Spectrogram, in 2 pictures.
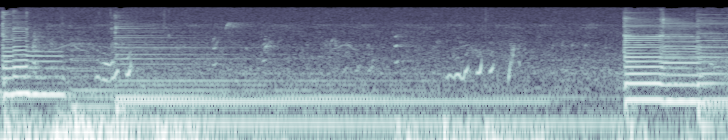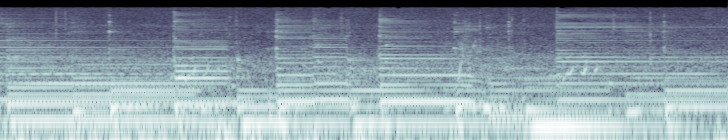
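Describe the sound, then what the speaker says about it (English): Several turkeys gobble in repeated bursts in an outdoor setting near a top bar beehive, the calls loud and close with short pauses between and no talk over them. "Nosy turkeys."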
